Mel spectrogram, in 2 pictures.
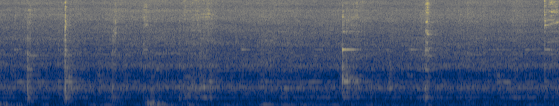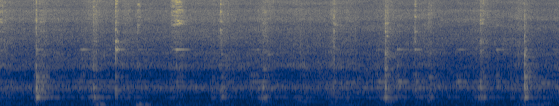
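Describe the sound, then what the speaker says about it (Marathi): Dried harbhara chickpeas being stirred in a pan, a spoon scraping and knocking in irregular bursts over a soft, steady sizzle, close and clear with no talk. "हलवत राहायचं।"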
